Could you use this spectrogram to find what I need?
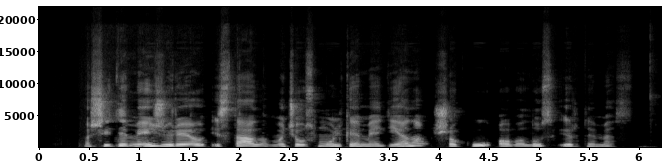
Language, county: Lithuanian, Telšiai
